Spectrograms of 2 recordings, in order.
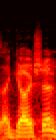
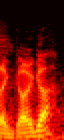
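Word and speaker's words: agoge: it's uh it's a spartan word and you've pronounced it correctly it is a gosha not a goga which we get quite often uh so it's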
